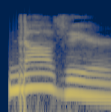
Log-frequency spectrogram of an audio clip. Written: nazir

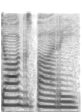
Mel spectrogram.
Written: dogsbody

